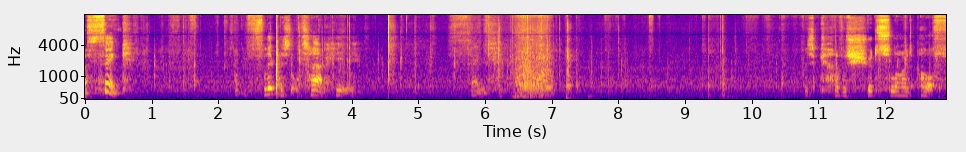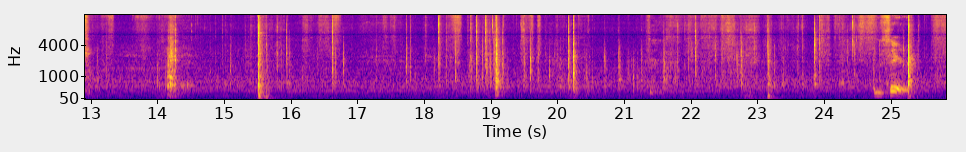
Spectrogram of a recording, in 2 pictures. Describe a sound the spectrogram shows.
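A plastic device scrapes and knocks against a hard surface as it is handled.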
